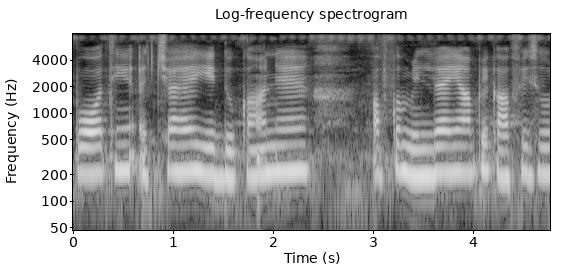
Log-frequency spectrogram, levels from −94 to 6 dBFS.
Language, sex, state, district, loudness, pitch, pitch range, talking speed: Hindi, female, Uttar Pradesh, Varanasi, -14 LUFS, 210 Hz, 200-220 Hz, 200 wpm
